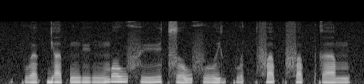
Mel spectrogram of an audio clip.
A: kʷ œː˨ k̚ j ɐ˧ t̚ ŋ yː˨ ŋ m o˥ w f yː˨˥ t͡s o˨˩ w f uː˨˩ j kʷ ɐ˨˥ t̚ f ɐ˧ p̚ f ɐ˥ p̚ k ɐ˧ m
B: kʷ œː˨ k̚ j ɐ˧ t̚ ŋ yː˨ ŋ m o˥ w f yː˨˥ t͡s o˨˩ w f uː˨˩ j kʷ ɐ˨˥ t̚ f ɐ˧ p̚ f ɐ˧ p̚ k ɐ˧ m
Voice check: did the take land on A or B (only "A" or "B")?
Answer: B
